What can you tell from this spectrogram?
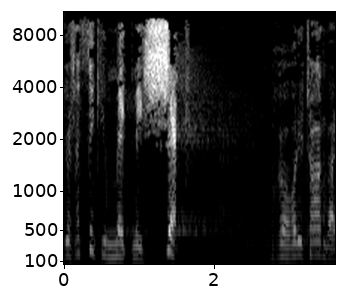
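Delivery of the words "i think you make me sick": loud, raised Irish brogue. Retelling a priest's reply to him in conversation, deep irish brogue. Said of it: "He had this deep Irish brogue".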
